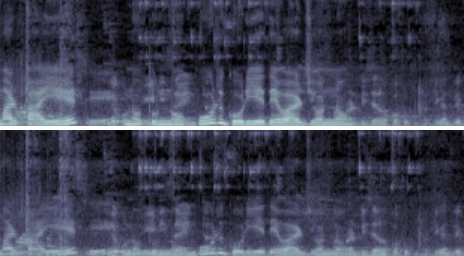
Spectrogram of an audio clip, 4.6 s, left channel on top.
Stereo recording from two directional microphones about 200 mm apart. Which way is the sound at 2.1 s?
50° left (ahead or behind).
